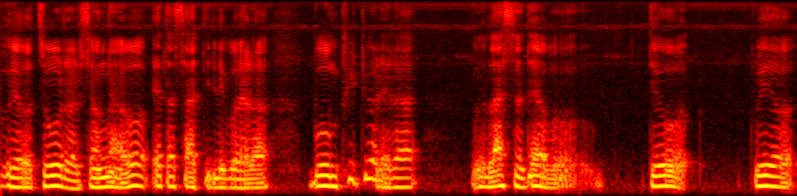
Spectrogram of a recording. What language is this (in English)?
Nepali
